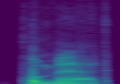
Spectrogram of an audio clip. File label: "palmette", American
